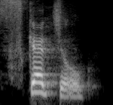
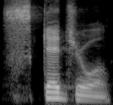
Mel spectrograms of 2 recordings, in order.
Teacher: the Americans have that hard k, that k, that k sound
